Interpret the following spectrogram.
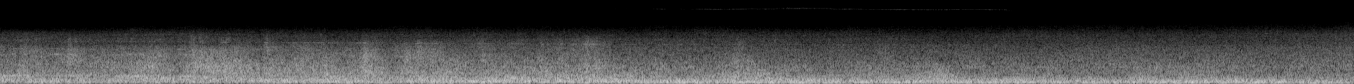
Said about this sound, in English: SkyWest 4828, this one off to Stanton. CRJ 701, this one lifting off early.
